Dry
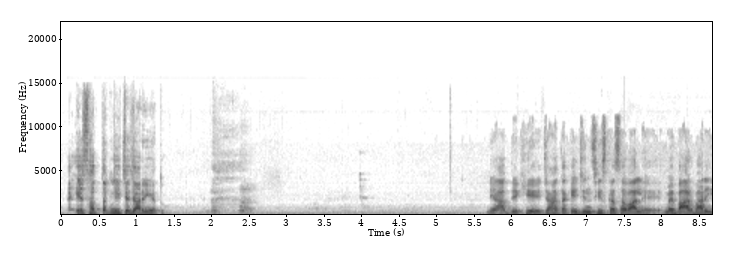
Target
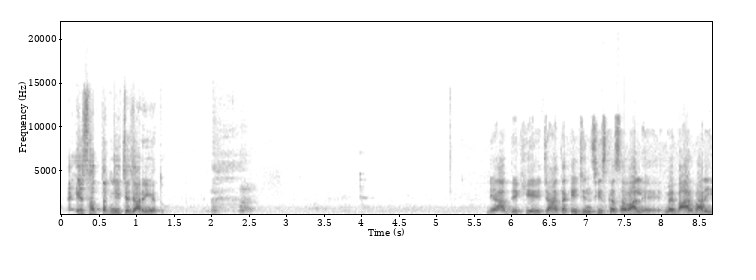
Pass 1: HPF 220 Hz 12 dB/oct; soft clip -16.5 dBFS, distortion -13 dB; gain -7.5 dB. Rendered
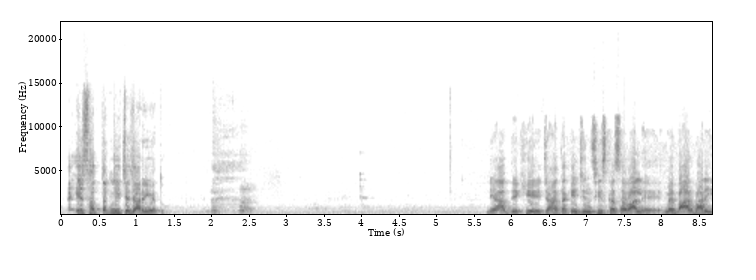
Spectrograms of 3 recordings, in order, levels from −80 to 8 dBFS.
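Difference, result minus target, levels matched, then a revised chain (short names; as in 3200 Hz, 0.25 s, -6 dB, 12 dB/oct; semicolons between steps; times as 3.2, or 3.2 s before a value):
250 Hz band +6.5 dB
HPF 500 Hz 12 dB/oct; soft clip -16.5 dBFS, distortion -13 dB; gain -7.5 dB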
